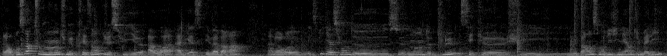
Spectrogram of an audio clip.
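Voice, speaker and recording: Speaking at normal speed with a warm, medium-pitched voice and lively intonation, a middle-aged Frenchwoman from Eure-et-Loir shares a personal, story-driven presentation at a seminar. She's a life coach who used to be a youth educator. Faint background noise and a roomy echo fill the indoor seminar room recording.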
